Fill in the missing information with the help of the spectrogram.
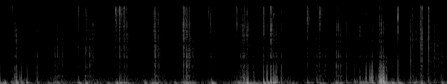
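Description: A pink-tinted, diamond-faceted, palm-sized glass perfume bottle with a gold metal cap, filled with liquid and held in the hand, is tapped and scratched with long glittery acrylic nails. The result is a quiet, rapid run of short, dry clicks and scratchy scrapes, with brief bright ticks over a soft low thump.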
